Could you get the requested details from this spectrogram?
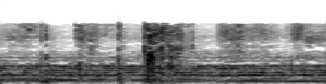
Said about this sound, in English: I'm just going to shuffle and see what kind of message comes out for you.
